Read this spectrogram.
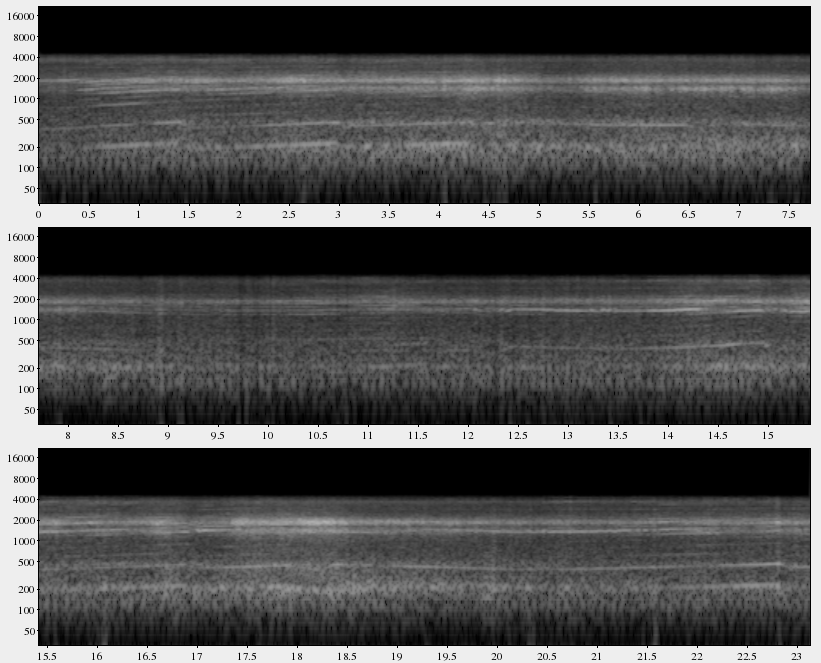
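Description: A kart engine buzzes close by, its pitch rising and falling as it speeds up and slows through the bends.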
